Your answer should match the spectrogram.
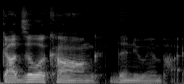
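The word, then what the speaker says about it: Godzilla x Kong: The New Empire: US so the until further notice it is pronounced Godzilla Kong the new Empire yeah you know I guess if you really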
